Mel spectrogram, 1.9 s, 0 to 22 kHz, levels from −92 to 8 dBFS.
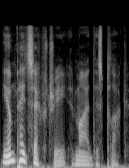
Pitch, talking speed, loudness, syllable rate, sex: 110 Hz, 185 wpm, -18 LUFS, 6.5 syllables/s, male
